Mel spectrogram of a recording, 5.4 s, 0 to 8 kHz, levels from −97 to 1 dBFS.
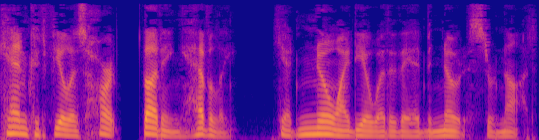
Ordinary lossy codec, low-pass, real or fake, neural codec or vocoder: MP3, 32 kbps; 7.2 kHz; real; none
